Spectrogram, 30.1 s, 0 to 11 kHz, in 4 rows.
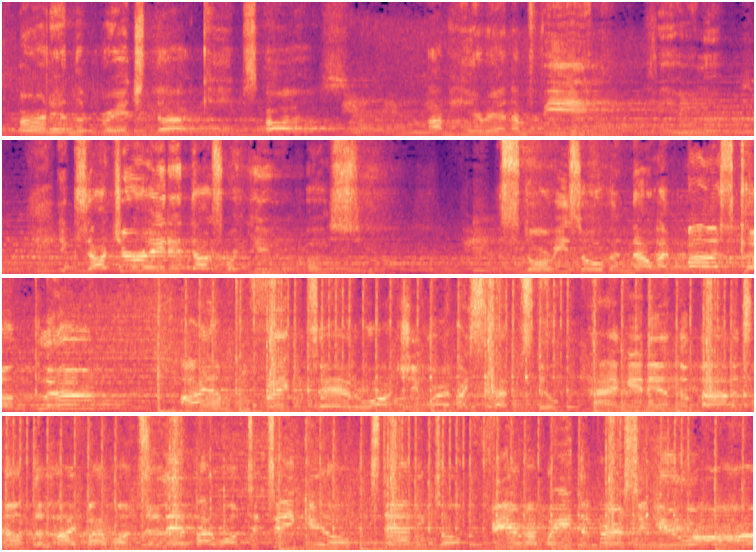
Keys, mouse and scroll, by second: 0.6 click, 1.9 a, 4.3 click, 11.4 z, 12.0 right click, 12.7 click, 13.5 ctrl+shift+a, 15.9 click, 22.0 scroll up 1, 22.5 scroll up 1, 23.4-23.9 scroll down 3, 25.0 click.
